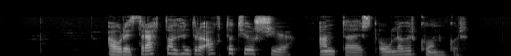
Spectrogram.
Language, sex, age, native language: Icelandic, female, 40-49, Icelandic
